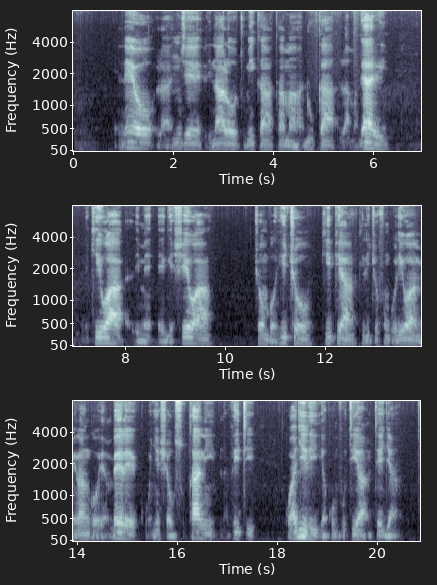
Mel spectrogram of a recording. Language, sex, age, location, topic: Swahili, male, 25-35, Dar es Salaam, finance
